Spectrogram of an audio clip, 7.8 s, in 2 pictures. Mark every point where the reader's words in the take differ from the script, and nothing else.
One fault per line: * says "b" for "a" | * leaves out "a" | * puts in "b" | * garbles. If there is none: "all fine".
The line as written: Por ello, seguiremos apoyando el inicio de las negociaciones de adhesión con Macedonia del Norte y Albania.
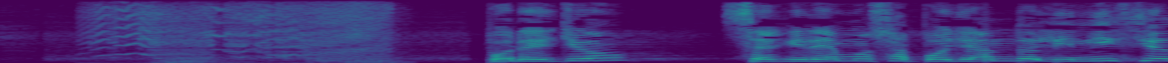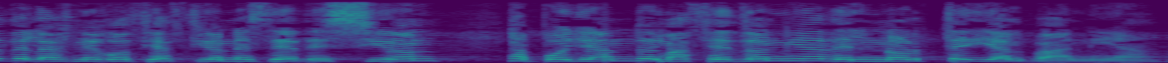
* says "apoyando" for "con"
